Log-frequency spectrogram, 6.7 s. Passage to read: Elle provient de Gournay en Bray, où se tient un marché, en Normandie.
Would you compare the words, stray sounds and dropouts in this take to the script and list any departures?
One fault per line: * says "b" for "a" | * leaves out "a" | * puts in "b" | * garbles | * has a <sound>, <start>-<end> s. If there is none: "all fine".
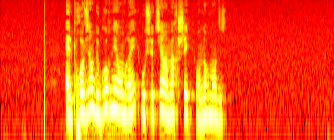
all fine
